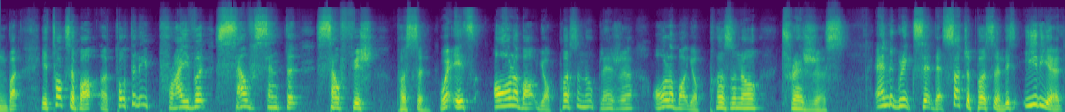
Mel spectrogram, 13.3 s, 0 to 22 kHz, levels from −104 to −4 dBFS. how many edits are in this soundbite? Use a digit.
2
